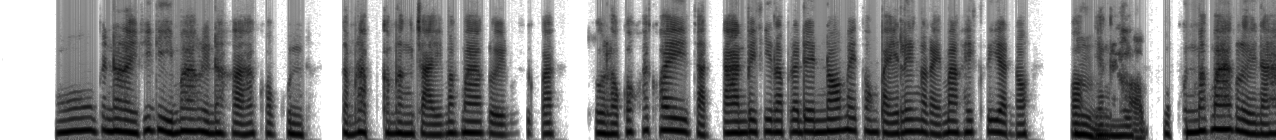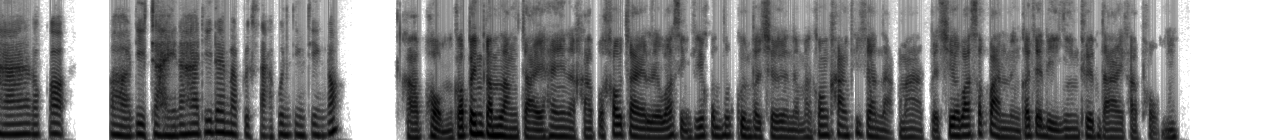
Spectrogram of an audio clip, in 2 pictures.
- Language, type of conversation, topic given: Thai, advice, ฉันจะยอมรับการเปลี่ยนแปลงในชีวิตอย่างมั่นใจได้อย่างไร?
- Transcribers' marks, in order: none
